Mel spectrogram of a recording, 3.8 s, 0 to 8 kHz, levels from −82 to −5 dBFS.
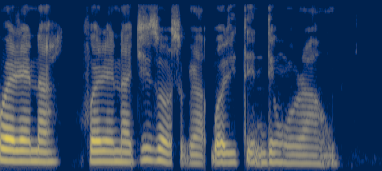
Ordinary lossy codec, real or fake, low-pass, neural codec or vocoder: none; fake; 7.2 kHz; codec, 16 kHz, 16 kbps, FunCodec, trained on LibriTTS, 50 frames a second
